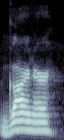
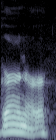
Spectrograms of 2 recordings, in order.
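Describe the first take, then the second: First: The first vowel sounds like the vowel in car. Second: The first vowel sounds like the vowel in her. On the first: The pronunciation used locally in the past. "is the way we pronounced it back then" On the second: The pronunciation the family later preferred. "the family preferred a pronunciation called Gerner"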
